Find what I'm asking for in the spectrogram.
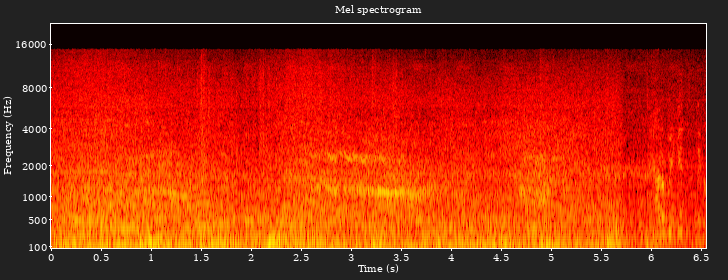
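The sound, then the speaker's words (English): Roaring engine and screeching tires of a van speeding away and weaving between fallen debris, a loud, continuous rush of vehicle noise that drops off slightly at the very end. “With Nelson driving, the van speeds away, maneuvering between fallen debris.”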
